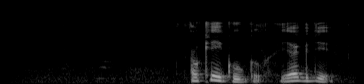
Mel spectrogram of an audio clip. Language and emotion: Russian, neutral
